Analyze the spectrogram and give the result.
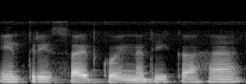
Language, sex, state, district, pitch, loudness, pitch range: Hindi, male, Jharkhand, Deoghar, 115 Hz, -17 LUFS, 110-120 Hz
